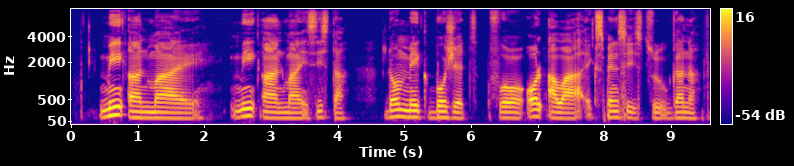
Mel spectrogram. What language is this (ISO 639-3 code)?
pcm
